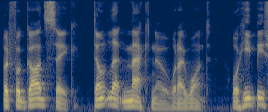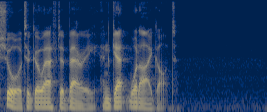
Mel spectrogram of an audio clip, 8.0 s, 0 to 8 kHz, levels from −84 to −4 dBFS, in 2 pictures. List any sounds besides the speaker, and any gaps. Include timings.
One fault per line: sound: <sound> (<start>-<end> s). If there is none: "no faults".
no faults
